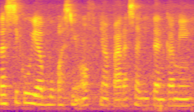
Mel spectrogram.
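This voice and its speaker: A woman speaks over noticeable background noise. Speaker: vlogger, overseas worker in sales. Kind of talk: casual vlog chat. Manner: soft-spoken.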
